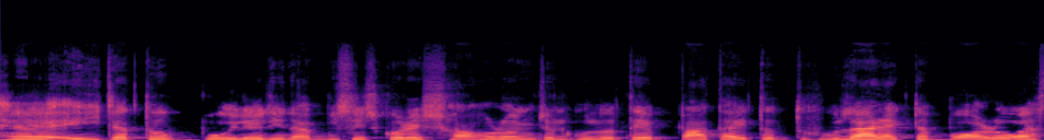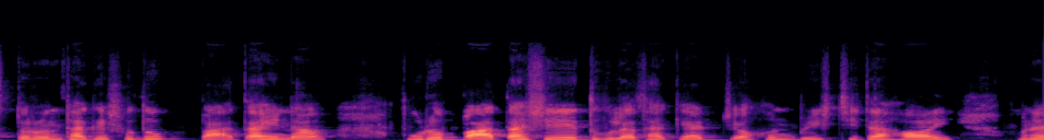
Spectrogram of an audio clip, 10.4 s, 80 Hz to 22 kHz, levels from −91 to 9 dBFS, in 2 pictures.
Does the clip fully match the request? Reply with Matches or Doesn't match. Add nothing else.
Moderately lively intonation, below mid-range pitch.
Doesn't match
